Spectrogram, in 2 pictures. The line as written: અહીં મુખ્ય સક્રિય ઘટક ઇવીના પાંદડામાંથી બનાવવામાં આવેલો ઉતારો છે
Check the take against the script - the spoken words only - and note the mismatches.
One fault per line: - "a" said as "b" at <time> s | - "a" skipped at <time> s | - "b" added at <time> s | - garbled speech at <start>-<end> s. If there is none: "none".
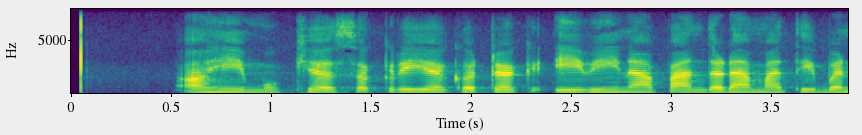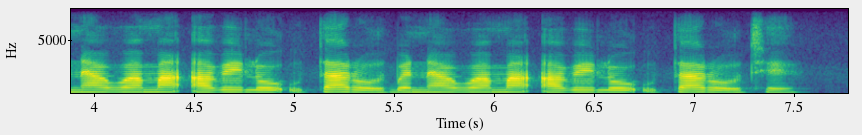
- "બનાવવામાં આવેલો ઉતારો" added at 5.5 s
